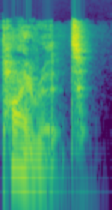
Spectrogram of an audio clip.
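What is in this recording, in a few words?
"pirate", British English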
